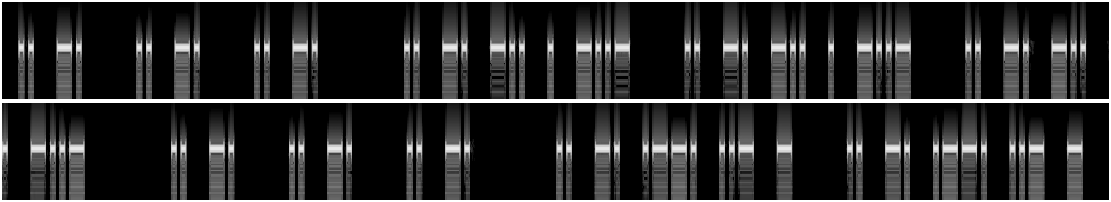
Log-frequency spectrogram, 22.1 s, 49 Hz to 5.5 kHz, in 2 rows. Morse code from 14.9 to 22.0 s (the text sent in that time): IN INPUT INPUT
